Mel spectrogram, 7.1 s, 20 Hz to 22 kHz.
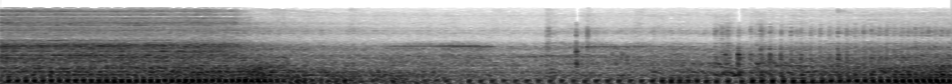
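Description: Honda Pridor 100cc single-cylinder four-stroke motorcycle engine running while the bike is ridden, heard from the handlebars with an even firing pulse. About two seconds in the engine note drops and goes quieter, then builds again toward the end.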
